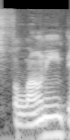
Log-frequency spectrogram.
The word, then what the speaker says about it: Filoni: It's Filoni.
